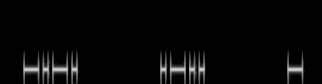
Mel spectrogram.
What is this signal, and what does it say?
Morse code, heard as a keyed tone, about 25 wpm, spaced as for 9 wpm, 700 Hz. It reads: CLT
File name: course / 25:10wpm / 093 Lesson 16e - Letter c - Three Characters 25wpm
